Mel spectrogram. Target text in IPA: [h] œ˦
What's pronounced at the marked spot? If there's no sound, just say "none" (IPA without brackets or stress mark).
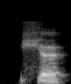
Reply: ç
